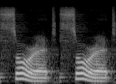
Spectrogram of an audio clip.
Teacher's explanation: This phenomenon is called the intrusive R, and it's a particular feature of British English and all the other accents of English where R isn't necessarily pronounced all the time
